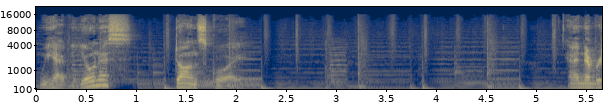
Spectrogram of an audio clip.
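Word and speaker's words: Donskoi: At number 7, we have Jonas Donskoy.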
